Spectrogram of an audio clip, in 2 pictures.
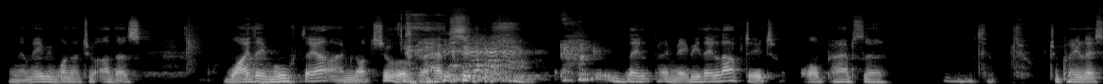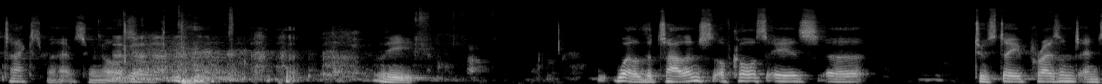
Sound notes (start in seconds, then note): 4.0 audience laughing; 12.1 audience and Eckhart Tolle laughing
